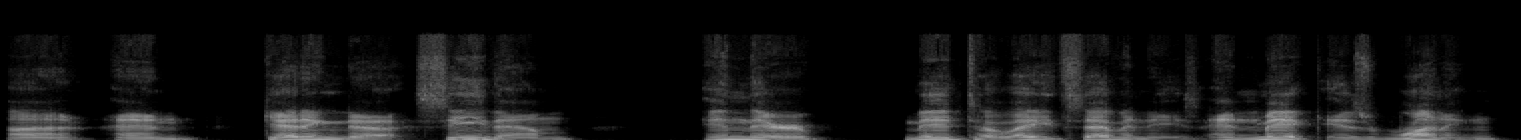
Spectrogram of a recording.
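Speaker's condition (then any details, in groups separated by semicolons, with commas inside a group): ALS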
